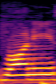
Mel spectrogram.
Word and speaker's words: Roony: First name Ronnie, surname. You repeat your name and your surname. Uh, Ronnie.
